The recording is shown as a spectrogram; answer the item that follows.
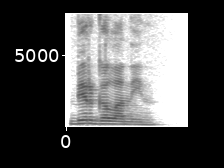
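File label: "бергаланін", Komi, female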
